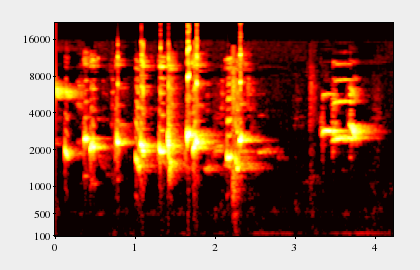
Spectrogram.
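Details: Lively sooty-headed bulbul song for training and provoking caged birds: a string of short, clear whistled notes for two seconds, a silent gap, then one rising whistled phrase.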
